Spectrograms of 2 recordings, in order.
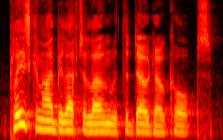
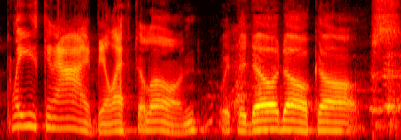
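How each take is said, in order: First: It is said in the speaker's natural voice. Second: It is said in a put-on character voice.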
